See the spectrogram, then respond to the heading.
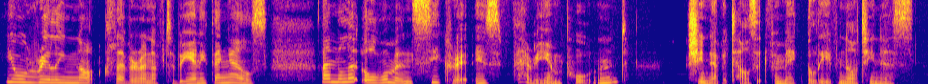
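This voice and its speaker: A woman voicing a cool, teasing village girl who speaks in a slow, superior drawl. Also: mid-range voice, sing-song, gravelly, a little mellow, no echo, full character voice. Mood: aloof.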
